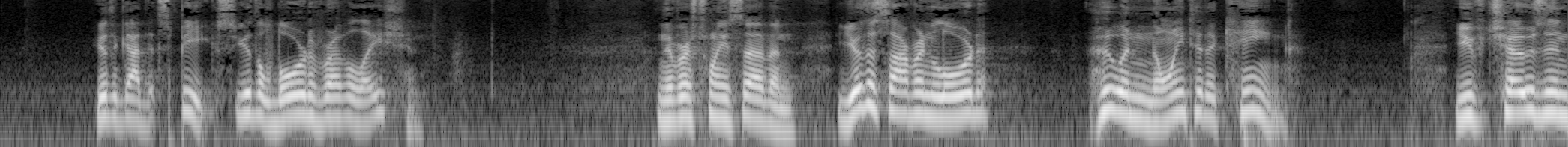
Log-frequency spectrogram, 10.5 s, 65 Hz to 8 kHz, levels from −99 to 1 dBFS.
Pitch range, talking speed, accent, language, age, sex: 130-175 Hz, 145 wpm, American, English, 40-59, male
